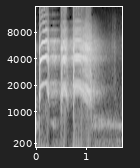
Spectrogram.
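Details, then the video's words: Chinese francolin kept as a decoy bird: a short burst of three loud, harsh, squawking notes, the third drawn out and slowly fading. "chim đa đa mồi"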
